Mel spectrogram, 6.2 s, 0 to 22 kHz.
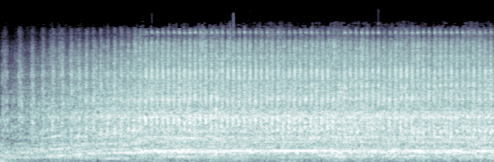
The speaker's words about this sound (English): The projector we're using was a Gaumont Chrono, which was a very popular machine in the 1910s time, used by fairground owners and then in the early cinemas. It's a hand-turned projector, it's made in France,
